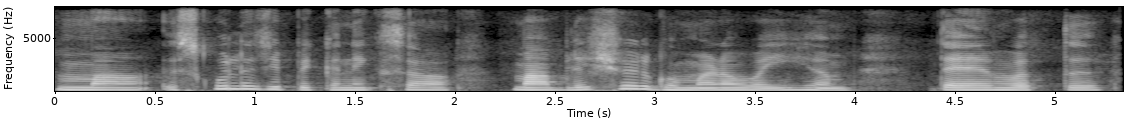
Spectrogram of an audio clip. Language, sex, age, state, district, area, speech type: Sindhi, female, 30-45, Maharashtra, Thane, urban, spontaneous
